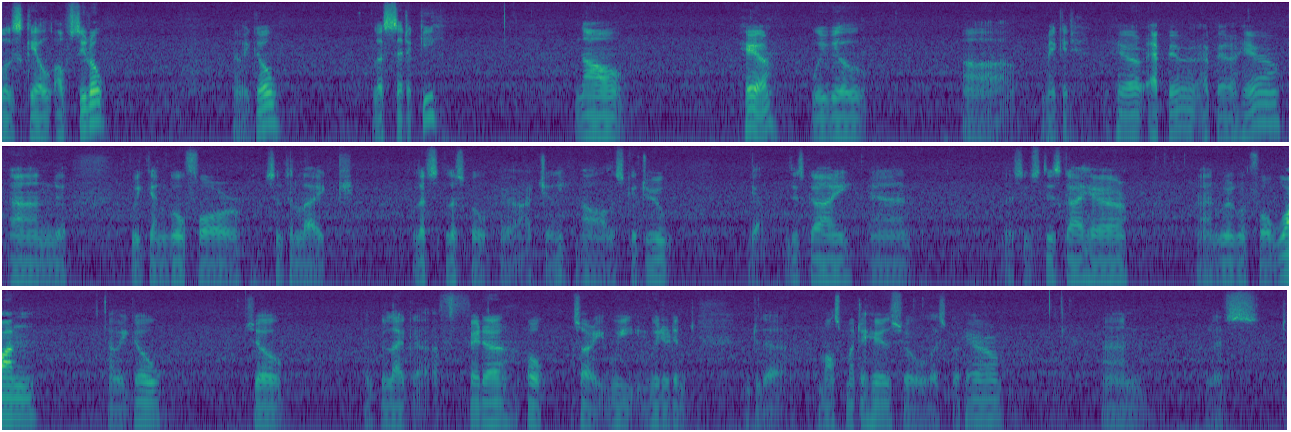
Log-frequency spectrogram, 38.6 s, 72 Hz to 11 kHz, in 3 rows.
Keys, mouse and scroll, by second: 0.5 0, 1.1 Return, 3.5 click, 4.2 click, 5.8-7.7 drag, 8.9-12.7 drag, 14.0 click, 19.2-20.3 scroll down 1, 20.3 click, 21.4-23.4 drag, 24.3 click, 25.0 1, 26.3 F2, 31.0-34.3 drag, 34.8 click, 36.4-38.5 drag.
